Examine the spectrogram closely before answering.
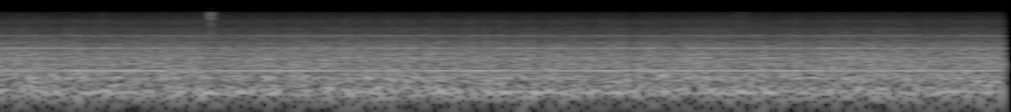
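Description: Steady airliner cabin noise during the descent: engine and airflow rush, with a few faint steady whining tones over it.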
